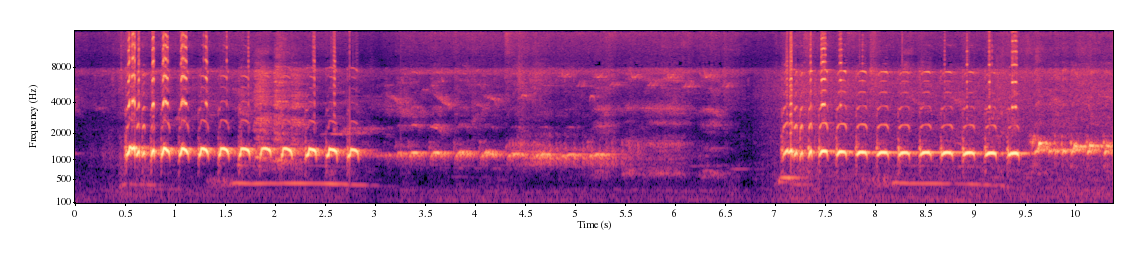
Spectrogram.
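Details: Vigorous local zebra dove used as a lure so other birds call along: two loud bursts of sharply pulsed cooing notes, each trailing into a softer drawn-out trill, with a faint lower tone underneath.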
